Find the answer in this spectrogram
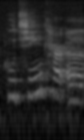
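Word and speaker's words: guqin: The gu qin. Can we try to pronounce it?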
